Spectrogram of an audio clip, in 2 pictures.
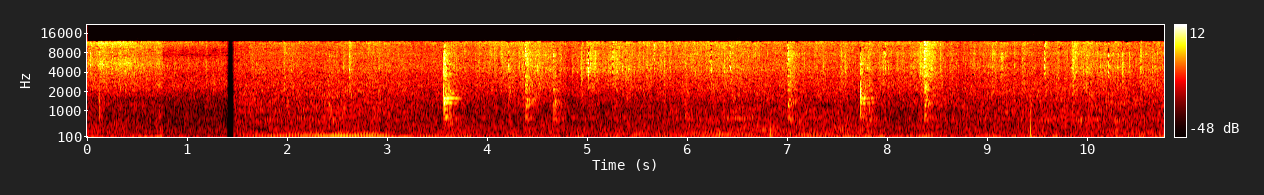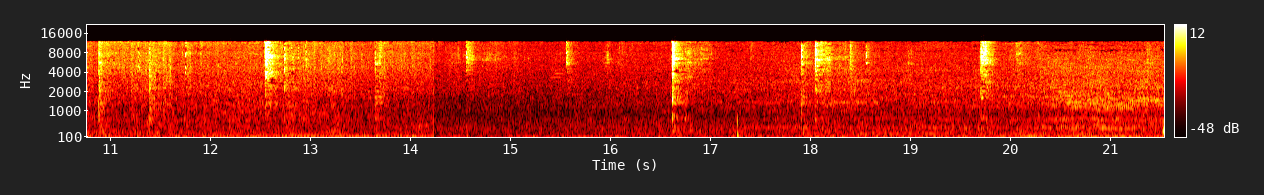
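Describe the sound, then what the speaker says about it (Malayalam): Cooked rice and mango being stirred together in a pan, with a spoon scraping and ticking against the metal in a steady series of soft clinks over a faint sizzle. "ഇനി ഇതിലേക്ക് വേവിച്ച് വെച്ച റൈസ് ചേർത്ത് ഇളക്കി മിക്സ് ചെയ്യാം."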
